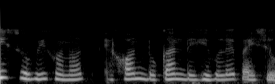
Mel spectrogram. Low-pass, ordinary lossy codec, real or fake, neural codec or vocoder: 5.4 kHz; Opus, 16 kbps; real; none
